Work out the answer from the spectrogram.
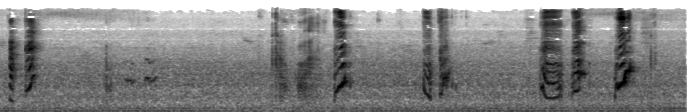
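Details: Opaline monk parakeet, a pet talking parrot, gives a scattered series of short, harsh, raspy squawks, some with sliding upward notes, separated by pauses over a low steady indoor hum.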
